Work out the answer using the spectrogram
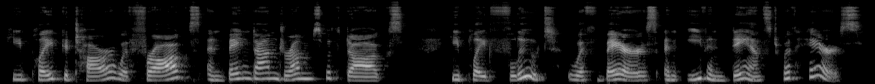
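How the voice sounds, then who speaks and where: A woman storyteller reading a children's storybook aloud in an expressive, deliberate way. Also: medium pitch. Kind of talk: scripted children's storybook narration.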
